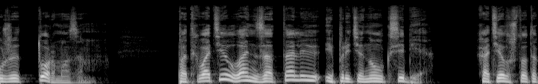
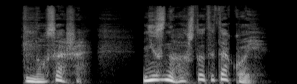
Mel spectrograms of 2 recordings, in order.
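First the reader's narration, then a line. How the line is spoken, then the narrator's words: Breathless exhale. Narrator (Russian): выдохнула кадровичка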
